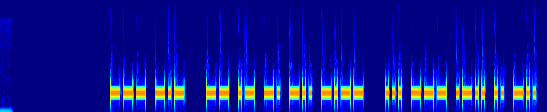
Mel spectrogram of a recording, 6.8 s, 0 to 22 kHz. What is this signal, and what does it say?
Morse code, heard as a keyed tone, about 32 wpm, 700 Hz. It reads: OK MANDY SOLID
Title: Practice QSO - Exchange 3 - More Info - 30wpm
